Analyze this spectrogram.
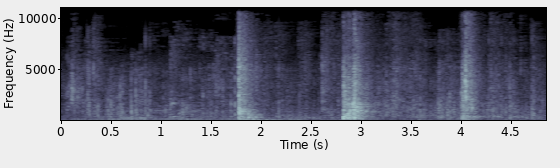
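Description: Cookware clattering: three loud, sharp knocks about a second apart, the middle one the loudest and deepest, among lighter clicks and clatter.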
